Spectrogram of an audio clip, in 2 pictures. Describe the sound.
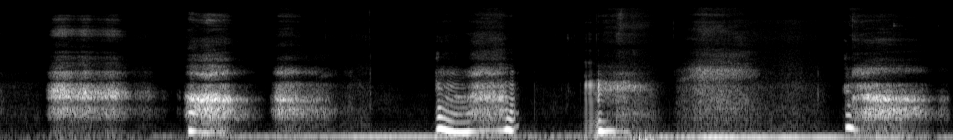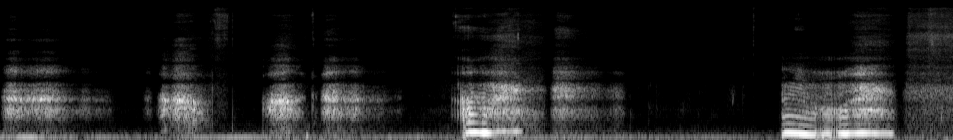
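Heavy breathing and breathy moans from a person in an intimate adult scene, many gasping breaths and voiced, wavering moans in uneven bursts over a faint steady hum.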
